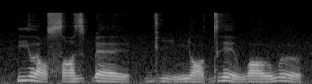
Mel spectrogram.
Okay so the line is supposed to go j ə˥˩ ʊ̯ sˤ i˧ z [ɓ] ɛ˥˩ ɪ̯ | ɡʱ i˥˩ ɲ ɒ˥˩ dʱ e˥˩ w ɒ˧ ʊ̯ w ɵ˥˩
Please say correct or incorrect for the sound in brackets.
correct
